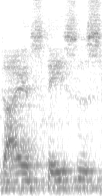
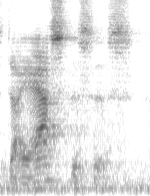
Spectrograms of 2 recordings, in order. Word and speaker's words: diastasis: is called diastasis okay I used to pronounce it diastasis but I looked in the textbook and they say it's diastasis okay okay uh diastasis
